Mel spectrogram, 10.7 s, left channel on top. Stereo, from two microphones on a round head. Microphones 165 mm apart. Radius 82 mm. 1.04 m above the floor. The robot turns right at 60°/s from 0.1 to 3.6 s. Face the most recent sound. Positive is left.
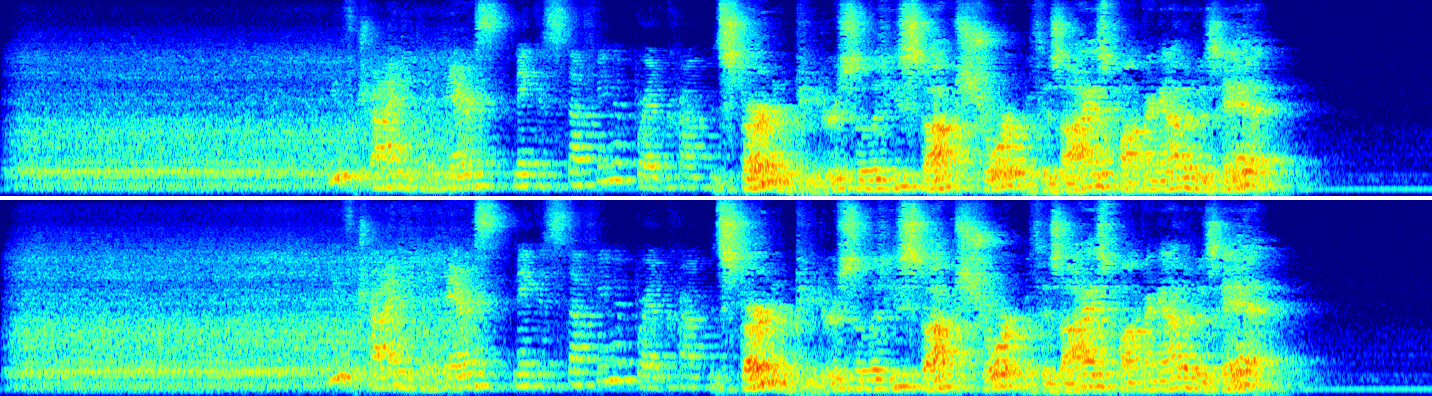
turn(degrees=-50)  # may be behind; listen again after turning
